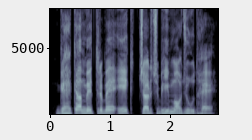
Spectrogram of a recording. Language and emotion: Urdu, neutral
